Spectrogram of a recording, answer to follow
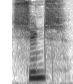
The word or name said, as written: synes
